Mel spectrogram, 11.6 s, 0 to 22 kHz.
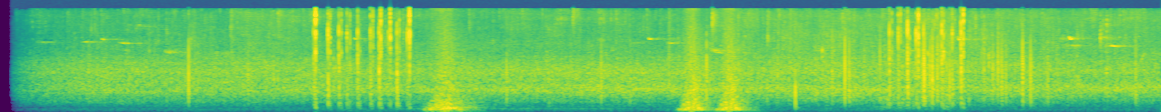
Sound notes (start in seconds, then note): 1.7 sound of raindrops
